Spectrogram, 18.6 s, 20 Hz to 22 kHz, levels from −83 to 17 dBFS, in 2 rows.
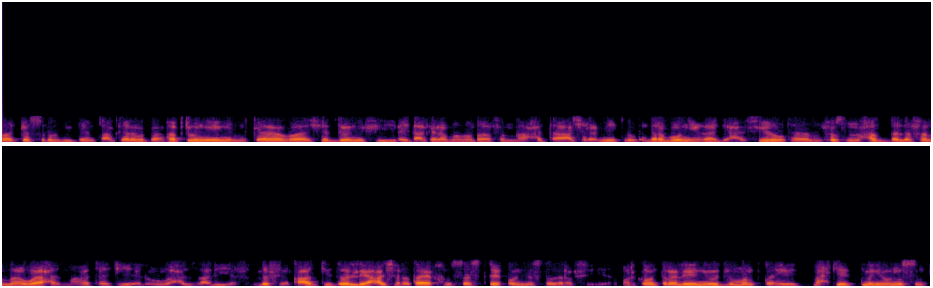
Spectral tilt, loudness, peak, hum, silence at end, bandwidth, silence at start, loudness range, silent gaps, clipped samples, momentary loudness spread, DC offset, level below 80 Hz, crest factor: -6 dB/octave; -22 LUFS; -2 dBFS; none; 0.1 s; 4.2 kHz; 0 s; 5 LU; none; under 0.1%; 14 LU; under 0.1%; -66 dBFS; 18 dB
